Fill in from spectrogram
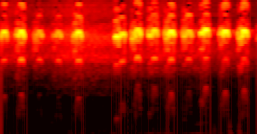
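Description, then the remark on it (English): Rapid, harsh bird calls repeat in a steady series of about a dozen shrill bursts: looped woodpecker distress calls played from a Bird X Woodpecker Pro sonic deterrent device, with no voices present. “and sonic devices like the Bird X Woodpecker Pro, which plays loops of woodpecker distress calls in the sounds of predators.”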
